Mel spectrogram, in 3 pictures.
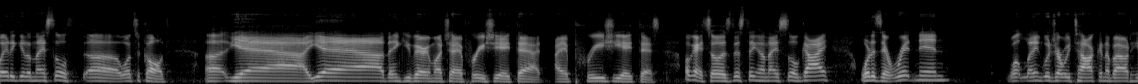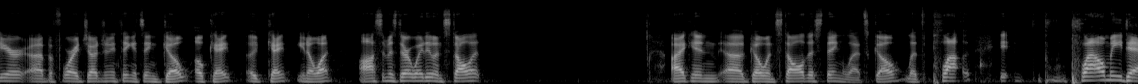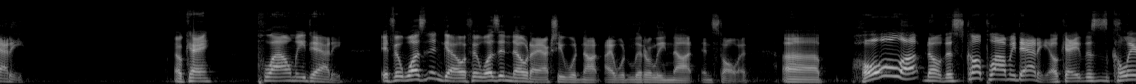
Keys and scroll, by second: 10.2 alt+f, 20.0 ctrl+c, 20.3 alt+{, 21.0 ctrl+v, 21.2 Return, 27.0 alt+f.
